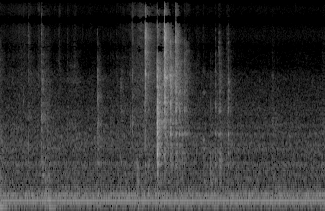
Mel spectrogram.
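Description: A few light clicks and taps of wooden roller-coaster parts being handled and adjusted, with a quick cluster of clicks about three seconds in, over a steady low hum.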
